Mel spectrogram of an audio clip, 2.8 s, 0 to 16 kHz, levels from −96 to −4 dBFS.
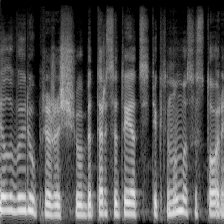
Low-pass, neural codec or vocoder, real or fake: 14.4 kHz; autoencoder, 48 kHz, 128 numbers a frame, DAC-VAE, trained on Japanese speech; fake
